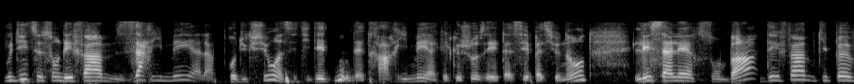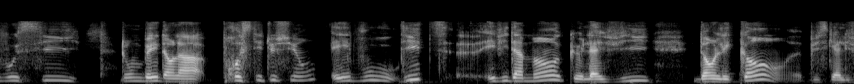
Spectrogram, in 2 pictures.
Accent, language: French, French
